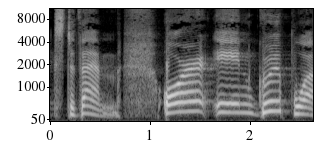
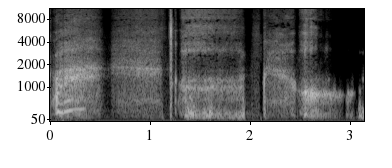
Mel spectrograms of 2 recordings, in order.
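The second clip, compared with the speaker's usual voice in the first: a rising "ah", then breathy whispered "oh, oh"; frustrated groan; 7 semitones higher, 6 dB quieter, much slower than usual. Retold or imitated. Students can't follow an accent, breathy frustrated groan. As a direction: sigh out the struggle to follow an accent. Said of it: "And we go like".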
